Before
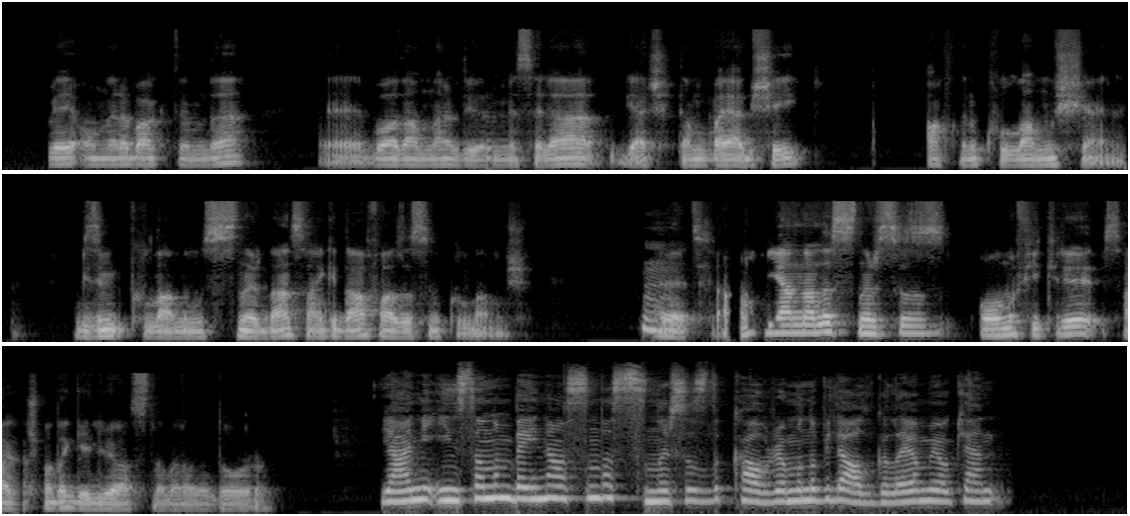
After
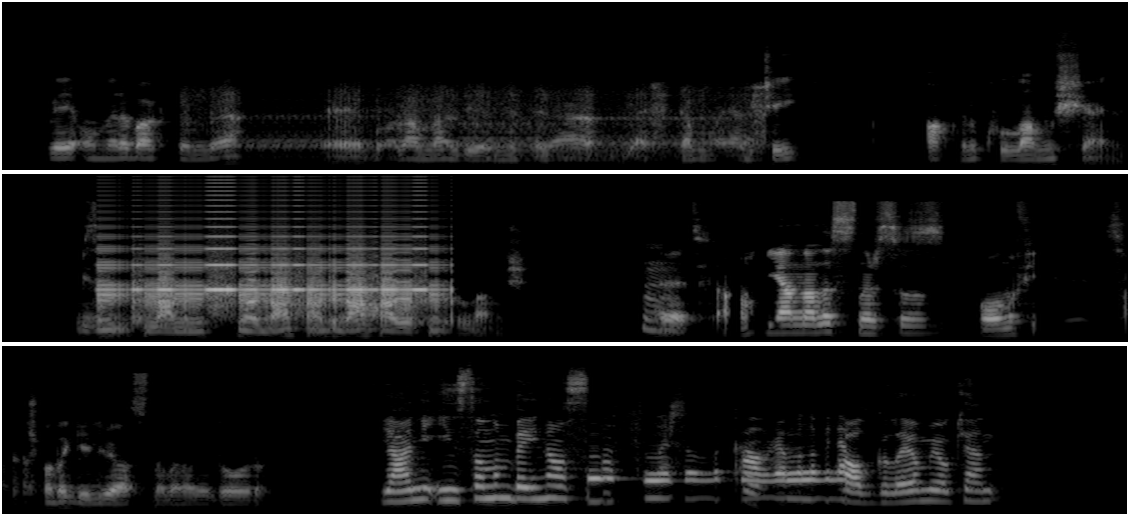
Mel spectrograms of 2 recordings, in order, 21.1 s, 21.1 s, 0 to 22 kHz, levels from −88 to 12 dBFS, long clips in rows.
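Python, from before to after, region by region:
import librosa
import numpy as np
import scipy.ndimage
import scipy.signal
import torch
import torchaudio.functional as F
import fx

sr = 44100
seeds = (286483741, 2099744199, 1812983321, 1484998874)

y = fx.chain(x, sr, fx.cvsd(bps=16000),
    fx.over_compress(threshold_db=-27.0, ratio=-0.5),
    fx.echo_swell(ms=80, loudest=5, wet_db=-18.0), at=(0.98, 4.78))
y = fx.chain(y, sr, fx.sample_sort(block=32),
    fx.high_shelf(hz=6700.0, db=-6.5),
    fx.env_flatten(amount_pct=70), at=(7.63, 9.86))
y = fx.chain(y, sr, fx.zero_step(step_db=-37.0),
    fx.gate_flip(shuts_db=-25.0, range_db=-30), at=(13.49, 14.15))
y = fx.chain(y, sr, fx.lowpass(hz=4700.0, slope=24),
    fx.ring_mod(carrier_hz=490.0), at=(17.74, 19.35))
y = scipy.signal.sosfilt(scipy.signal.butter(2, 860.0, 'highpass', fs=sr, output='sos'), y)
y = fx.dynamic_eq(y, sr, hz=8700.0, q=0.84, threshold_db=-44.0, ratio=4.0, max_db=-4)
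y = fx.spectral_expand(y, sr, expansion=1.5)
y = y * 10.0 ** (-5.0 / 20.0)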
